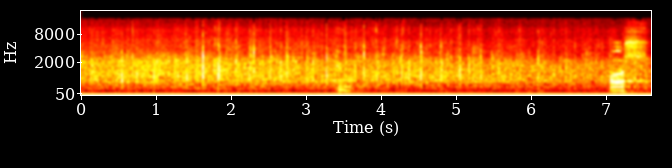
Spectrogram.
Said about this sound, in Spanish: y yo os pido a todos que le brindemos un fuertísimo aplauso.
